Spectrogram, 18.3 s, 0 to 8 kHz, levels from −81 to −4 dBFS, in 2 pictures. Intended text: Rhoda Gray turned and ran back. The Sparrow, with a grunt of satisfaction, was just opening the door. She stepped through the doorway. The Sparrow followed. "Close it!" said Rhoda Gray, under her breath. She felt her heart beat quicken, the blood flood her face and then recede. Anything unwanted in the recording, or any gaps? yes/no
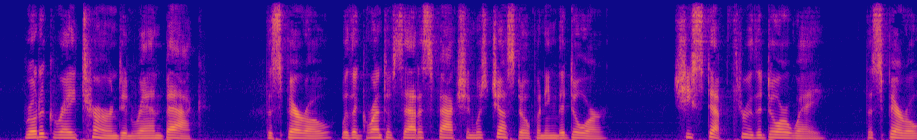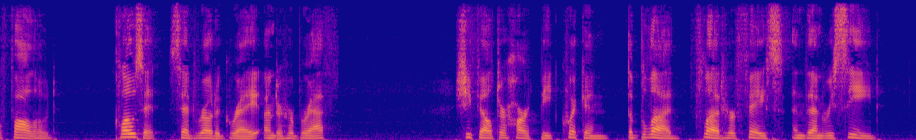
no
